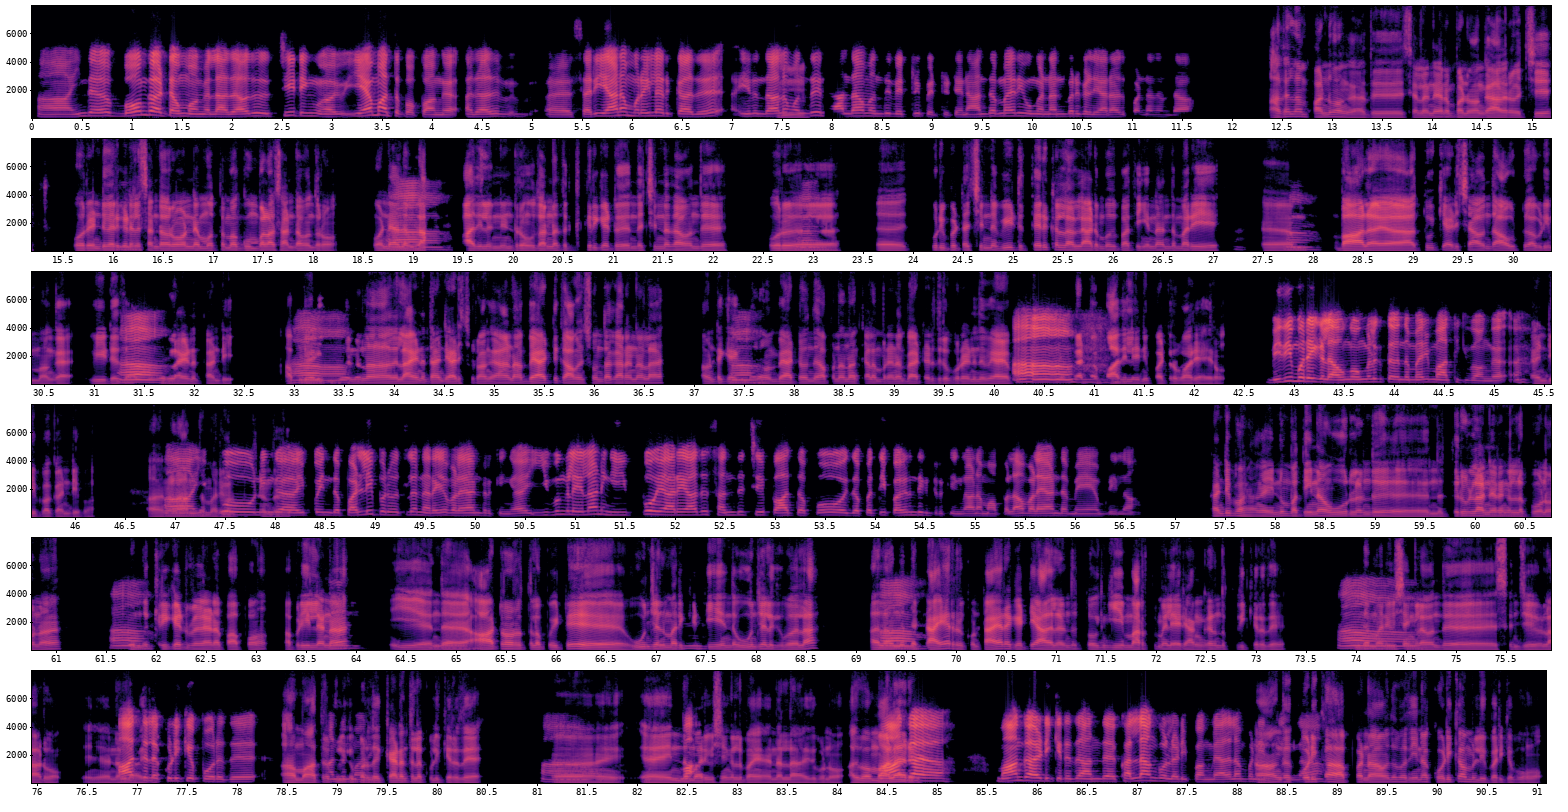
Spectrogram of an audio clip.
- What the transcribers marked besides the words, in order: in English: "சீட்டிங்"; "அத" said as "அதர"; unintelligible speech; in English: "லயன்"; unintelligible speech; chuckle; unintelligible speech; anticipating: "அதெல்லாம் பண்ணியிருக்கீங்களா?"
- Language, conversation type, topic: Tamil, podcast, சிறுவயதில் உங்களுக்குப் பிடித்த விளையாட்டு என்ன, அதைப் பற்றி சொல்ல முடியுமா?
